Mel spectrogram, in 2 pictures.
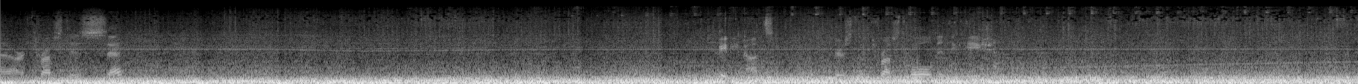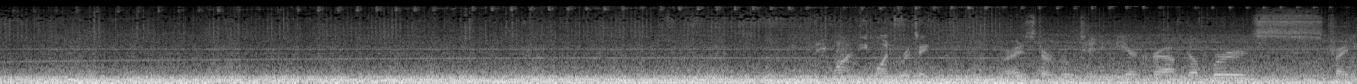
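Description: The jet engines of a Boeing 737 in the X-Plane 11 flight simulator hold takeoff thrust, a loud, constant roar with a slowly rising whine. A person talks over it throughout.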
